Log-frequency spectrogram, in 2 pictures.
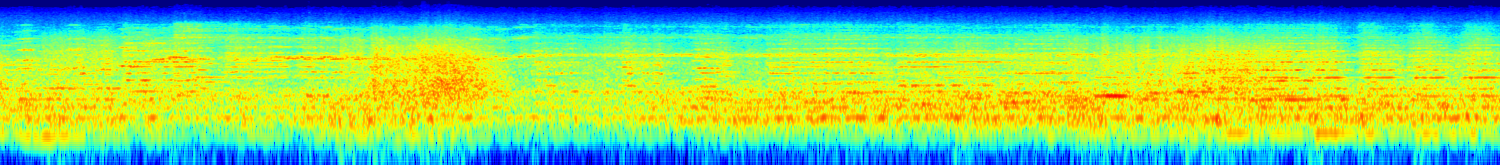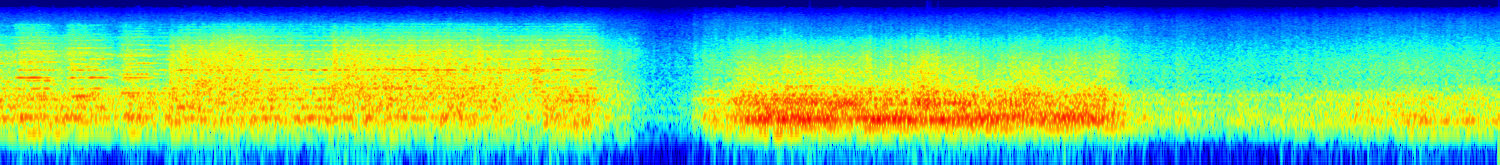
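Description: Orchestral film score with timpani. It breaks off briefly about two-thirds through, then comes back with a loud low passage before fading down.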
